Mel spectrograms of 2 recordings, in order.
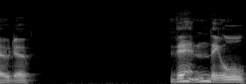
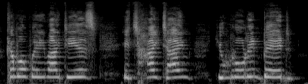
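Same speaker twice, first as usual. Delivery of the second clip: trembling canary. A narrator's reading. Canary calling its children home, trembling. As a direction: call your children away anxiously. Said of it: "in a trembling voice".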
